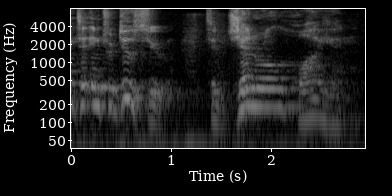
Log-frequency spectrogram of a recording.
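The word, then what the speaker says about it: Huaiyan: Allow me to introduce you to General Hua Yin. Hua Yin. Yeah, okay, I said it right.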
